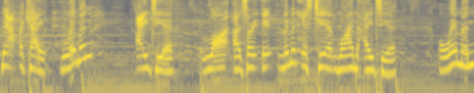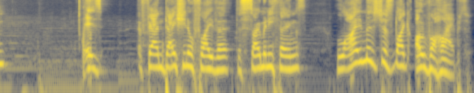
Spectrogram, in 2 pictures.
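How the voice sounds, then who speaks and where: A man's voice: high voice, slow pace, vocal fry, a little mellow, soft background music. A young man with a New Zealand accent who is sick, rambling and swearing casually on a live stream while reading chat aloud.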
